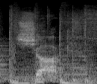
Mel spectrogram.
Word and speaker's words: Schoch: So my name is Shock. And I'll spell that D A N I E L and the last name is S C H O C H.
